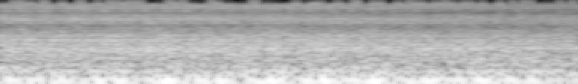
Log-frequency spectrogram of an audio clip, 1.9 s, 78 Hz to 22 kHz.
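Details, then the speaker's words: 1979 Camaro Z28 V8, original survivor with 11,897 miles, startup on a damp morning: steady quiet idle with a faint light chirp from the belt near the A/C compressor; accessory belt noise, engine itself quiet. "get a little bit of belt noise here uh over off the compressor"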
